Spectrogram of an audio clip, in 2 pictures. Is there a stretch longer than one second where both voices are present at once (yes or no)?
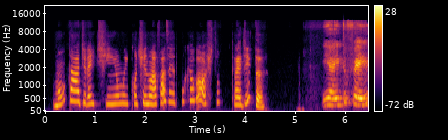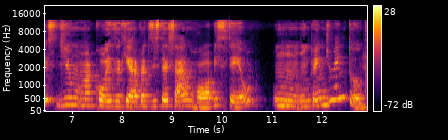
no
